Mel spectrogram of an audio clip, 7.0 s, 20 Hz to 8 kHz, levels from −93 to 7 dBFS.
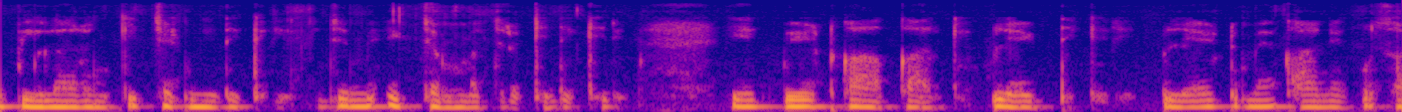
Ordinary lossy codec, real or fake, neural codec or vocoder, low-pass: none; fake; autoencoder, 48 kHz, 128 numbers a frame, DAC-VAE, trained on Japanese speech; 7.2 kHz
